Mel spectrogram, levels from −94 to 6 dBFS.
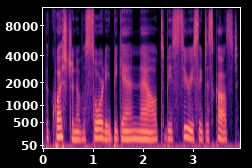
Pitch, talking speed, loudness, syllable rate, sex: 155 Hz, 165 wpm, -20 LUFS, 4.8 syllables/s, female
